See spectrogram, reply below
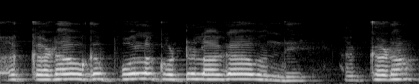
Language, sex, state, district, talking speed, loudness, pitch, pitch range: Telugu, female, Andhra Pradesh, Annamaya, 100 wpm, -13 LUFS, 230 Hz, 220-240 Hz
